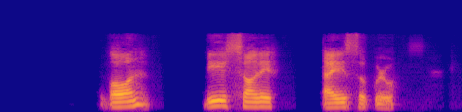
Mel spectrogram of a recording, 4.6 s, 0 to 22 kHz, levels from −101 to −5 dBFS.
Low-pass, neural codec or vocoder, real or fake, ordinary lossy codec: 7.2 kHz; codec, 16 kHz, 0.5 kbps, FreqCodec, larger model; fake; MP3, 48 kbps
